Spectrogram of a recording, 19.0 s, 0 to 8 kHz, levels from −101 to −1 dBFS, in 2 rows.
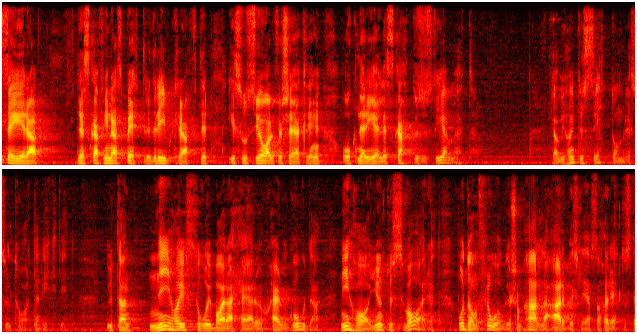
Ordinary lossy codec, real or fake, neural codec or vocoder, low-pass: none; real; none; none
